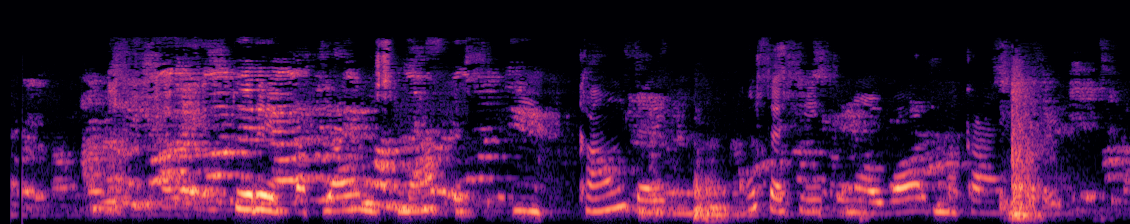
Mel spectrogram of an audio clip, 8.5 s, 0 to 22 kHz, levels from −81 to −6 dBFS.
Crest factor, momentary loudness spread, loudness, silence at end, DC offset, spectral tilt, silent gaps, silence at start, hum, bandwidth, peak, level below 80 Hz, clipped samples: 20 dB; 14 LU; -24 LUFS; 0 s; under 0.1%; -4 dB/octave; none; 0.1 s; none; 11.5 kHz; -4 dBFS; -62 dBFS; under 0.1%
